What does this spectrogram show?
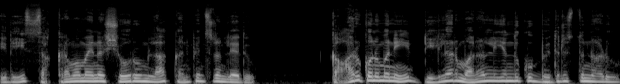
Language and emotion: Telugu, fearful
